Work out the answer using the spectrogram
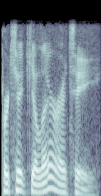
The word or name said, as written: particularity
